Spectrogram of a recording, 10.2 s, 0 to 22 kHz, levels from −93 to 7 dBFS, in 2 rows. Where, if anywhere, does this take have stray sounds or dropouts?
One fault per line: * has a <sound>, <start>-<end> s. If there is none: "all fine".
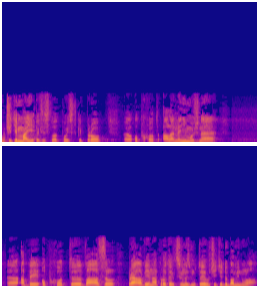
all fine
